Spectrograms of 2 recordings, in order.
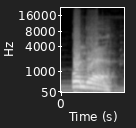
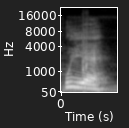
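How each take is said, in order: First: The word has a palatal L and final R. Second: The word has a Y sound and no R. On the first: This is the standard pronunciation. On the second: This is the non-standard pronunciation.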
